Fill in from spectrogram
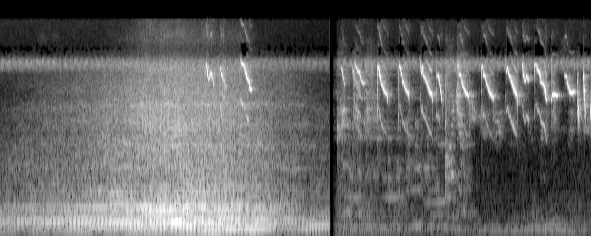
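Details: Oriental white-eye song meant to prompt other white-eyes to sing. Broad rumbling noise fills the first half, then high, sharp, descending chirps repeat rapidly, roughly three per second, above a thin constant whine.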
